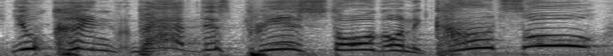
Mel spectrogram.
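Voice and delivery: rising to a high squeal of outrage; incredulous rant. Real, not acted. Streamer ranting at Nintendo, voice climbing high in outrage.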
